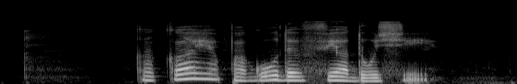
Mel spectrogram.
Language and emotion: Russian, sad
